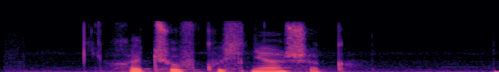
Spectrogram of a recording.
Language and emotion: Russian, neutral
